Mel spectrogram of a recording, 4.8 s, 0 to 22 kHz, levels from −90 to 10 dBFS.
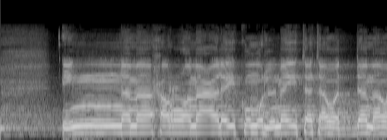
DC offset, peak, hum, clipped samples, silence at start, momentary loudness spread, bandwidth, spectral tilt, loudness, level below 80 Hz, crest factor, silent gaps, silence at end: under 0.1%; -8 dBFS; none; under 0.1%; 0 s; 11 LU; 9.8 kHz; -6 dB/octave; -17 LUFS; -52 dBFS; 10 dB; none; 0 s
